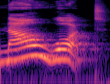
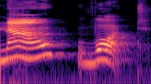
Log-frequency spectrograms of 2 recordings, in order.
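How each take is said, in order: First: Said in the usual way. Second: "Now" loud, then a pause before "what"; emphatic, separated words. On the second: Shown as a demonstration. English teacher drilling a phrase for learners, emphatic and separated. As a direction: punch "Now", break, then land "what".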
